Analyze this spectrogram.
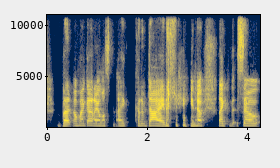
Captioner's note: chuckles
